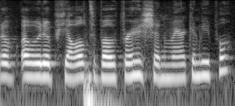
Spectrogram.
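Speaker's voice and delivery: ordinary talk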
